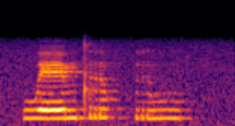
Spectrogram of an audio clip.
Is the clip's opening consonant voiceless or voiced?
voiced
